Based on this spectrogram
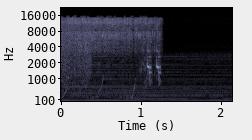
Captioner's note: beeping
